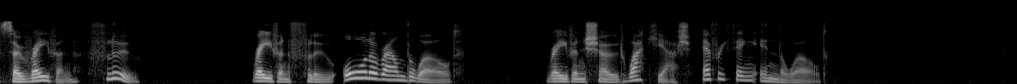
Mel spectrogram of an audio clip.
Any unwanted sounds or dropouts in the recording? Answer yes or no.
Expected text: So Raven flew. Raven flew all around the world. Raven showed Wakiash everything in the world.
no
